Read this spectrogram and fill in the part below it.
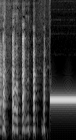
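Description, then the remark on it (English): A few quick spoken syllables give way to a sudden, loud, steady high-pitched beep tone, like a censor bleep, which holds unbroken at constant pitch until the end. “Bee! And dumpster fire just gets shut down.”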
